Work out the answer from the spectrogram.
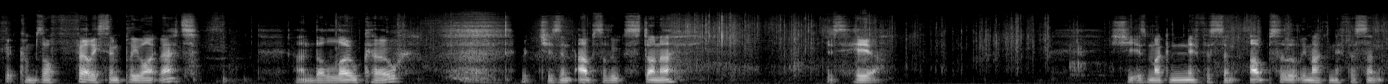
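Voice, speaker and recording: A man's voice: on the low side, a bit bright, slight background noise. A man with a British accent chatting casually and eagerly while unboxing a model locomotive at home, rambling with many restarts. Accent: British English. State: slightly croaky throat. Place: indoors at home, carpeted floor.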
